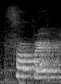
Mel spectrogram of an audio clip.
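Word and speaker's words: frappé: Frappe, how you say frappe? Frappe. Without accent? No accent. Oke, frappe, bacanya frappe. Ada double P di dalamnya, ada dua huruf P, frappe, jadi frappe. Seperti itu, bukan frappe, bukan ya.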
